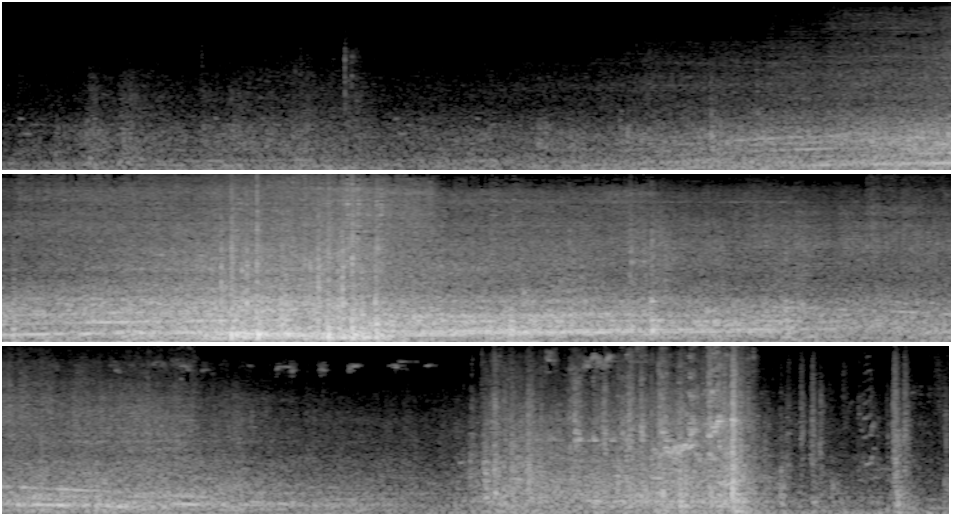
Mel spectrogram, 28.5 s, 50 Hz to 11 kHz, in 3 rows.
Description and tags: First tram starts from right and passes. Second tram drives from left and stops ahead.
Recorded 2012-09-26 12:20
city, departure, noise, Omsk, Russia, tram, vehicle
